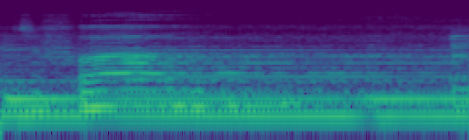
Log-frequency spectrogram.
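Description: Acoustic band music played live: held low guitar and bass notes, with a long sung note coming in about half a second in.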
